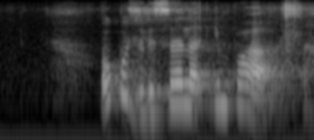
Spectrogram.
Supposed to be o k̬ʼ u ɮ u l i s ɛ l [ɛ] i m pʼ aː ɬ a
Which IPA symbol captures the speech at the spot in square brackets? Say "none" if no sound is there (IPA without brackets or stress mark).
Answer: a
